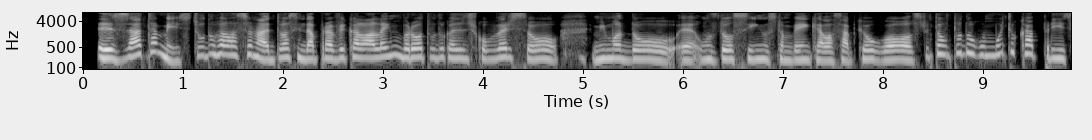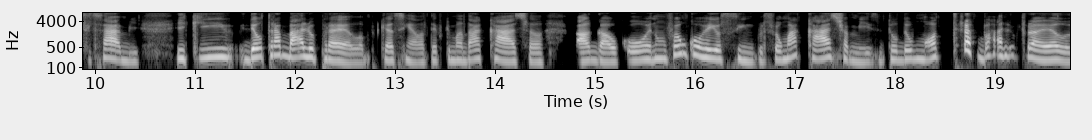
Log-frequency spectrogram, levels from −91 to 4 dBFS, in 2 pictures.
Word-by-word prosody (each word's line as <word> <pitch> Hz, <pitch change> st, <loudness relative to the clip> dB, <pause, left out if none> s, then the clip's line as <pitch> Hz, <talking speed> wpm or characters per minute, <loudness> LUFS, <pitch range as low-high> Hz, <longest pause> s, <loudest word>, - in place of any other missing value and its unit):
Exatamente, 220 Hz, -, +4 dB
tudo 265 Hz, +3 st, -7 dB
relacionado. 275 Hz, -8 st, +2 dB
Então, 225 Hz, +4 st, -3 dB
assim 225 Hz, -1 st, -2 dB
dá 200 Hz, -1 st, +3 dB
pra 210 Hz, +2 st, +1 dB
ver 215 Hz, +1 st, -3 dB
que 235 Hz, -, -5 dB
ela 220 Hz, -1 st, +5 dB
lembrou 235 Hz, -1 st, +1 dB
tudo 230 Hz, +1 st, -8 dB
que 225 Hz, -, -5 dB
a 215 Hz, -, -1 dB
gente 205 Hz, -2 st, -7 dB
conversou, 205 Hz, -2 st, -2 dB, 0.4 s
me 195 Hz, +2 st, -2 dB
mandou 200 Hz, -3 st, -1 dB
eh, 185 Hz, -1 st, -1 dB
uns 195 Hz, -2 st, -5 dB
docinhos 200 Hz, 0 st, -2 dB
também, 190 Hz, 0 st, -3 dB
que 190 Hz, -, -7 dB
ela 180 Hz, 0 st, +1 dB
sabe 175 Hz, 0 st, -3 dB
que -, -, -6 dB
eu 200 Hz, 0 st, 0 dB
gosto. 190 Hz, +3 st, 0 dB
Então, 295 Hz, +4 st, -2 dB
tudo 320 Hz, +2 st, -3 dB
com 270 Hz, 0 st, -6 dB
muito 300 Hz, +6 st, -5 dB
capricho, 215 Hz, -10 st, -3 dB
sabe? 185 Hz, -6 st, +3 dB, 0.4 s
E 210 Hz, -, +2 dB
que 230 Hz, +3 st, 0 dB
deu 225 Hz, +4 st, +4 dB
trabalho 240 Hz, -3 st, +4 dB
pra 200 Hz, -2 st, +1 dB
ela, 150 Hz, -3 st, +1 dB
porque 185 Hz, -, -7 dB
assim 180 Hz, 0 st, -3 dB
ela 160 Hz, 0 st, -6 dB
teve 180 Hz, +2 st, -10 dB
que 190 Hz, -, -8 dB
mandar 185 Hz, +2 st, -2 dB
a -, -, -2 dB
caixa, 170 Hz, -3 st, +1 dB, 0.3 s
pagar 170 Hz, -1 st, +4 dB
o 165 Hz, -, -2 dB
corre 190 Hz, +2 st, -1 dB
não 205 Hz, 0 st, -2 dB
foi 285 Hz, -, +1 dB
um 310 Hz, -, -2 dB
correio 225 Hz, -8 st, +3 dB
simples, 175 Hz, -4 st, -7 dB
foi 190 Hz, -, -3 dB
uma 220 Hz, +7 st, +1 dB
caixa 210 Hz, 0 st, +2 dB
mesmo. 160 Hz, -1 st, -10 dB
Então, 190 Hz, +1 st, -5 dB
deu 200 Hz, +2 st, -2 dB
o -, -, -6 dB
maior 200 Hz, +4 st, +1 dB
trabalho 255 Hz, -, +3 dB
pra 225 Hz, -4 st, +4 dB
ela, 185 Hz, -2 st, +3 dB
205 Hz, 205 wpm, -23 LUFS, 185-230 Hz, 0.4 s, ela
